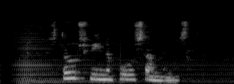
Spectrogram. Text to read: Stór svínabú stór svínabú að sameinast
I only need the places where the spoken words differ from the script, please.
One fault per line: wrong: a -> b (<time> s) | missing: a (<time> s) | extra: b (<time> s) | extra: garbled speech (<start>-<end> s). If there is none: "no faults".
missing: stór svínabú (1.3 s)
